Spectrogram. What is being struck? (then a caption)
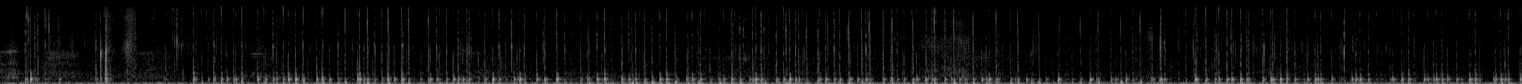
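Hardcover book with plastic-covered jacket. A Harry Potter hardcover book in a glossy plastic-covered dust jacket with a sticker is tapped and scratched rapidly with fingertips and nails. A dense, steady stream of quick, dull taps with a low hollow tone around 250 Hz runs throughout, mixed with faint scratchy crackle. Each tap dies almost instantly, so the sound stays close and muted.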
